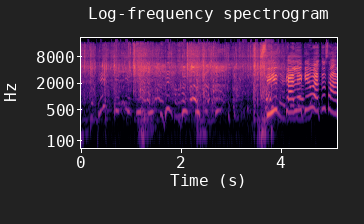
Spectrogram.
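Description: Water splashes as a child bathes at a rural village fair, in short irregular splashes and sloshes mixed with a voice and other people talking close by.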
